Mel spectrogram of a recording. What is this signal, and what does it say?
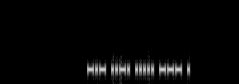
Morse code, heard as a keyed tone, about 56 wpm, 700 Hz. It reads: KF5OE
